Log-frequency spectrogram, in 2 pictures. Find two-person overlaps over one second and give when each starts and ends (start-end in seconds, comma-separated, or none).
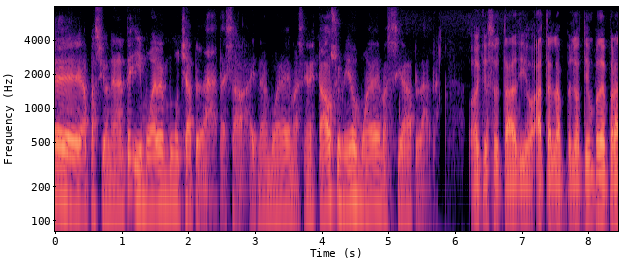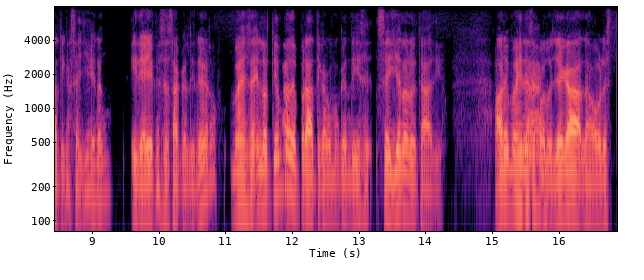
none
